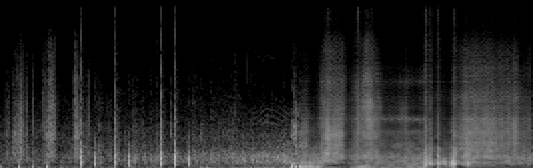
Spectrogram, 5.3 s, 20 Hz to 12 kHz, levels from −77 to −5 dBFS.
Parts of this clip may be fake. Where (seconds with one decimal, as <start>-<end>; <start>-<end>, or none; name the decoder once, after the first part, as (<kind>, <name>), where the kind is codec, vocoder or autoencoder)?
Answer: 3.0-5.3 (vocoder, Vocos)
